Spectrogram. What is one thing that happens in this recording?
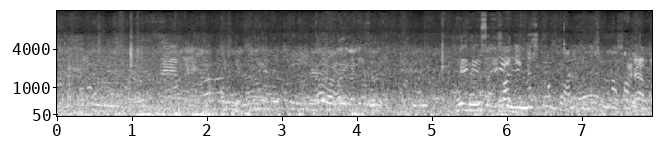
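A large crowd of men and women murmurs and talks outdoors.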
